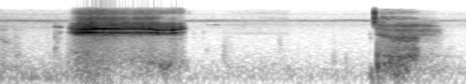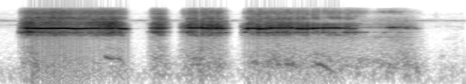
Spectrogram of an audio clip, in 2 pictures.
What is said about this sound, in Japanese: 壊れたホイッスルみたいな音しか出ない。割れた笛ラムネ。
